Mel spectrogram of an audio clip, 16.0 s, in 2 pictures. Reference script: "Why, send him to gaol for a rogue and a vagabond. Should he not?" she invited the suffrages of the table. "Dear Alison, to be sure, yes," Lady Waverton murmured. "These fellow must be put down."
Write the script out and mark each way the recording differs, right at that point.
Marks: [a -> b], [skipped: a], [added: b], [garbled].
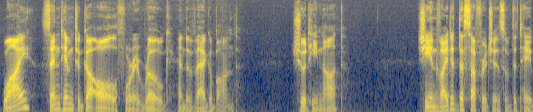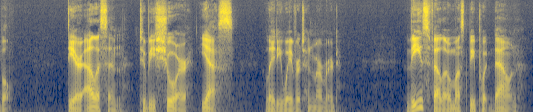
"Why, send him to gaol for a rogue and a vagabond. Should he not?" she invited the suffrages of the table. "Dear Alison, to be sure, yes," Lady Waverton murmured. "These fellow must be put down."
